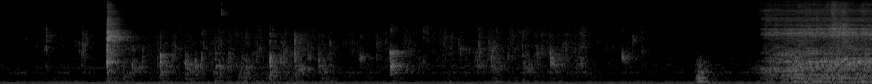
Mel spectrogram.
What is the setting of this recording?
restroom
